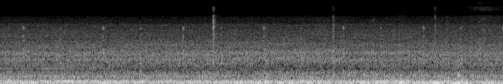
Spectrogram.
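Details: 2020 Range Rover Evoque L551 with AJ20P4 2.0 L petrol engine, under way on the road after a misfire repair: steady low engine drone with road rumble, no stumble or missing beat, pulling smooth and even; normal running.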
